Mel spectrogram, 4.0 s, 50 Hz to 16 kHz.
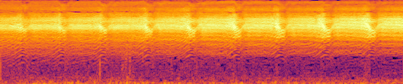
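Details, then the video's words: Big green cicada in Lancaster County, Pennsylvania, recorded August 18, 2016, producing a loud high buzz broken into rhythmic pulses, roughly two to three per second. "Nathan's Big Green Cicada"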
